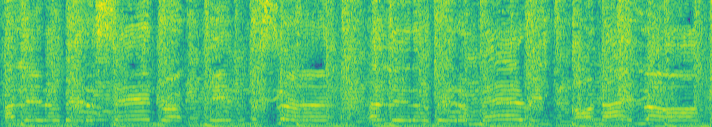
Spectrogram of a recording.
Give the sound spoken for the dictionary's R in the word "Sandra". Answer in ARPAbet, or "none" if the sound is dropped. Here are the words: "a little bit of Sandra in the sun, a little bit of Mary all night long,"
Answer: R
